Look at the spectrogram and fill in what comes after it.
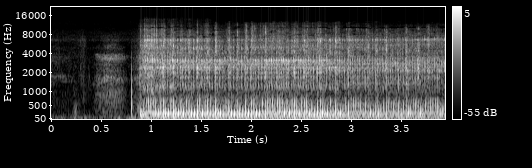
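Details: Maruyama two-stroke engine, temperamental to start; quiet handling, then it catches on the throttle lock and settles into a steady, even high buzz. Runs fine, normal running.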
